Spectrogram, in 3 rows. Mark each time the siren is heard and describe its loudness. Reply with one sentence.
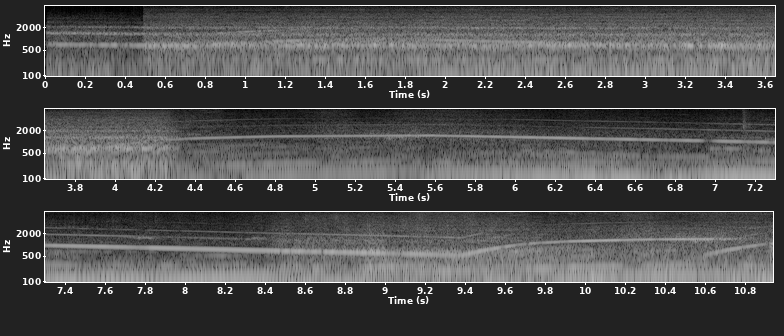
You can hear the siren from 0.0 to 10.9 s, getting louder.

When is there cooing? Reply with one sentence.
You can't hear the cooing here.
